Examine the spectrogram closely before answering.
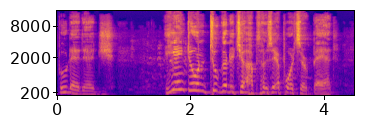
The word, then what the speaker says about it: Buttigieg: You know, years ago, I said, how do you pronounce that damn name? And they said, Buttigieg, the word edge. That's the way it's pronounced, Buttigieg.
